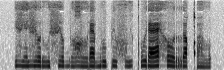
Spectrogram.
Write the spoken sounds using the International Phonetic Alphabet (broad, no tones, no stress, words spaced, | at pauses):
vʲæ̤vʲo ɾṳfʲo bo̤ʁo̤ ɾæbupi xʷi̤kʷʼi ɾæ horu qʼo̤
